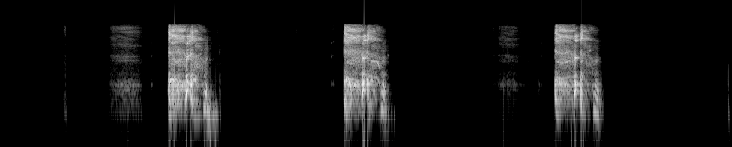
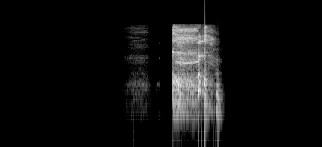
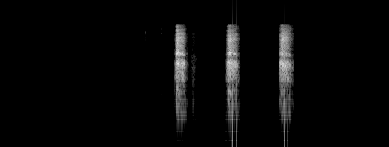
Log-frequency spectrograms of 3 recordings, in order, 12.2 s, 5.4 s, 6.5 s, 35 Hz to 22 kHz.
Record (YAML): three_cough_length: 12.2 s
three_cough_amplitude: 32767
three_cough_signal_mean_std_ratio: 0.3
cough_length: 5.4 s
cough_amplitude: 32768
cough_signal_mean_std_ratio: 0.28
exhalation_length: 6.5 s
exhalation_amplitude: 29928
exhalation_signal_mean_std_ratio: 0.21
survey_phase: beta (2021-08-13 to 2022-03-07)
age: 45-64
gender: Female
wearing_mask: 'No'
symptom_runny_or_blocked_nose: true
smoker_status: Never smoked
respiratory_condition_asthma: true
respiratory_condition_other: false
recruitment_source: Test and Trace
submission_delay: 2 days
covid_test_result: Positive
covid_test_method: RT-qPCR
covid_ct_value: 18.2
covid_ct_gene: ORF1ab gene
covid_ct_mean: 18.4
covid_viral_load: 920000 copies/ml
covid_viral_load_category: Low viral load (10K-1M copies/ml)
